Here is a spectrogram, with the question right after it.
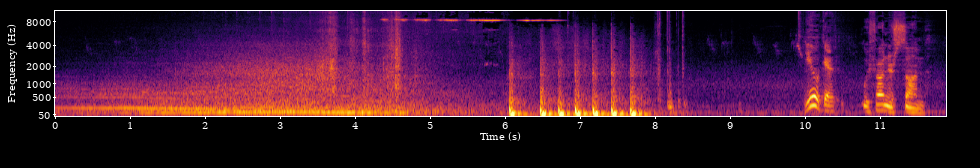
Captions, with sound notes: (engine revving) (banging on door) - You again. - We found your son.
